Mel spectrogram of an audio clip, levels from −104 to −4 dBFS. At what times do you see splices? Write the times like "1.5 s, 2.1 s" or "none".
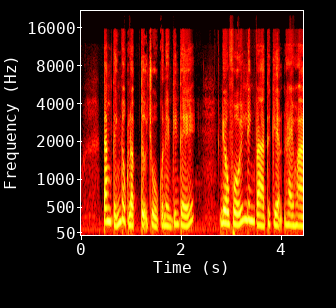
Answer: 3.5 s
